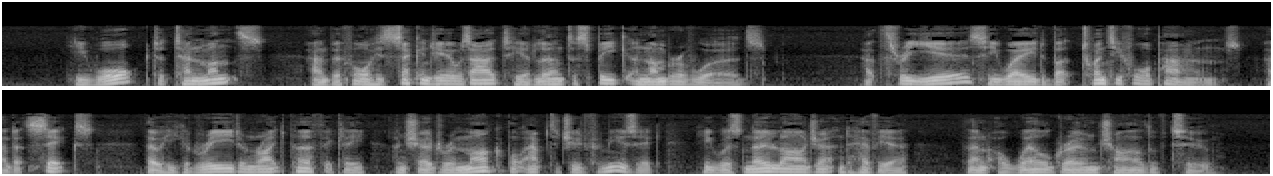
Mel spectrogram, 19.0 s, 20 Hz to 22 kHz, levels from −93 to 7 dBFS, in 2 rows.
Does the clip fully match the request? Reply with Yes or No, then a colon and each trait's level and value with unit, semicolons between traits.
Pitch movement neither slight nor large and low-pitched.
Yes: average, 4.6 semitones; very low, 95 Hz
